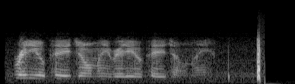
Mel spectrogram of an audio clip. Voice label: PAGING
